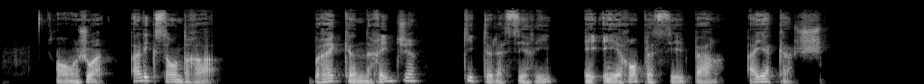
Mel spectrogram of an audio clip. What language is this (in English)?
French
